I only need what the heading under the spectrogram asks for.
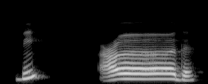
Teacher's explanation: دال ساکن پہ قلقلہ ہوگا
